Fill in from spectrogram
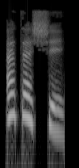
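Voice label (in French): "attacher", French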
